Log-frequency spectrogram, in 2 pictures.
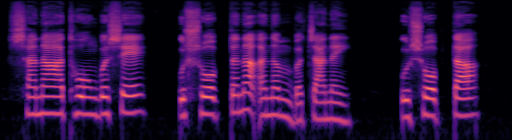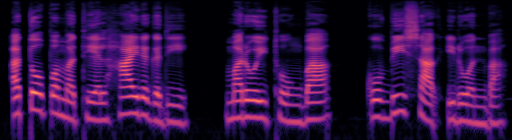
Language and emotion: Manipuri, neutral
